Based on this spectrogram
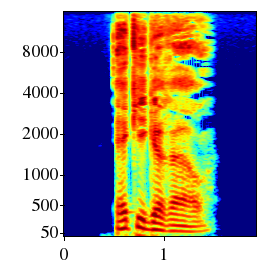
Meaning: inflection of eckig: 1. strong/mixed nominative masculine singular comparative degree 2. strong genitive/dative feminine singular comparative degree 3. strong genitive plural comparative degree
- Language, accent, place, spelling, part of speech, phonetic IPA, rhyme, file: German, Germany, Berlin, eckigerer, adjective, [ˈɛkɪɡəʁɐ], -ɛkɪɡəʁɐ, De-eckigerer.ogg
